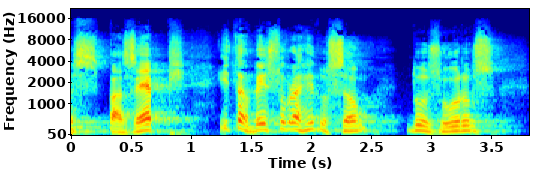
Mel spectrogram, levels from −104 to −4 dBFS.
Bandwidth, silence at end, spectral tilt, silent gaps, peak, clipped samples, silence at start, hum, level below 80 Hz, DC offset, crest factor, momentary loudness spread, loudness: 16 kHz; 0.2 s; -3.5 dB/octave; none; -8 dBFS; under 0.1%; 0 s; none; -64 dBFS; under 0.1%; 22 dB; 15 LU; -30 LUFS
